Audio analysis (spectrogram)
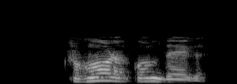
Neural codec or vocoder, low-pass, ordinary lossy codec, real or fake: none; 3.6 kHz; MP3, 16 kbps; real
